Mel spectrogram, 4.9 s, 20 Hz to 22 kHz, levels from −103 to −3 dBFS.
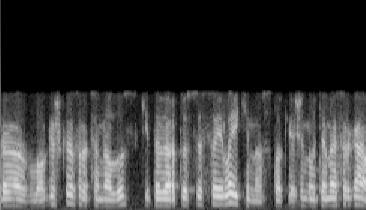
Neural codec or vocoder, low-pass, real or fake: none; 3.6 kHz; real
